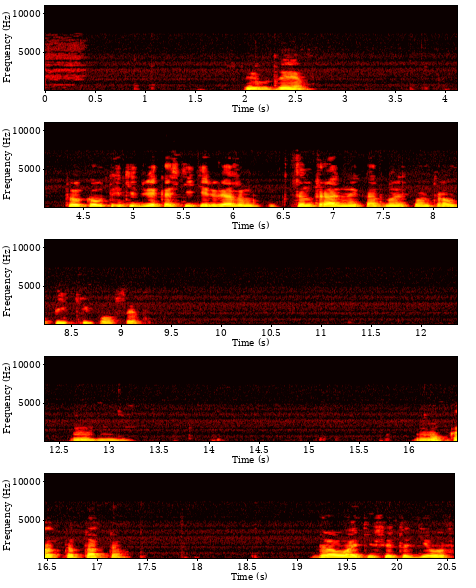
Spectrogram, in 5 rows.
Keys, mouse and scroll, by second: 2.3 shift+d, 4.9 shift+click, 5.6 shift+click, 7.9 ctrl+p, 9.4-13.3 middle drag, 14.4 middle click, 15.9 middle click, 17.3 middle click, 17.8 KP_1, 18.8-20.0 drag.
